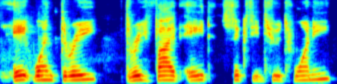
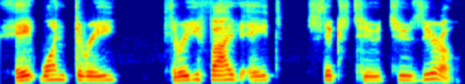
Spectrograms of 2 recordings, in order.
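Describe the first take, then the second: First: The number is read at a quicker pace. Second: The number is read at a slower pace.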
